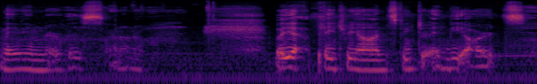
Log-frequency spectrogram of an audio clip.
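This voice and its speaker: Long, frequent pauses break up the speech. Noticeable noise sits in the background. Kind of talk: casual vlog narration over painting timelapse. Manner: halting, many fillers.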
